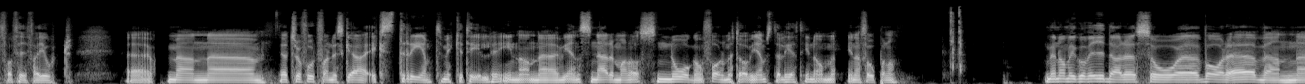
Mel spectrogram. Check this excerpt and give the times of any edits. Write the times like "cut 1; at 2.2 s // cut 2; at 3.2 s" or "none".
cut 1; at 1.5 s // cut 2; at 8.3 s

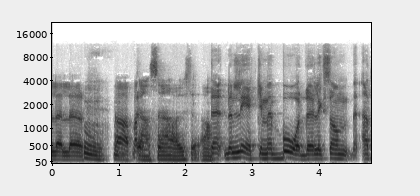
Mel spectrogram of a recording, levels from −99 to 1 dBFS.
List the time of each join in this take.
cut 1; at 1.3 s

